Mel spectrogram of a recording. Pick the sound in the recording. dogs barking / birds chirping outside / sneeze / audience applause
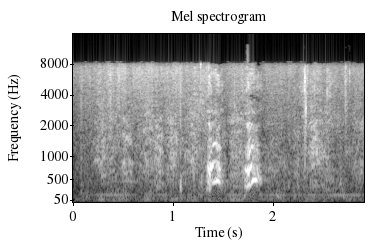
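dogs barking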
